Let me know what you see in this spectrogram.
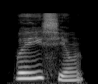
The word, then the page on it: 微型: wēi xíng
